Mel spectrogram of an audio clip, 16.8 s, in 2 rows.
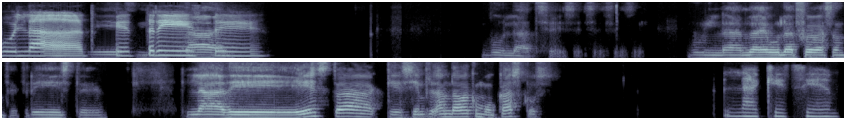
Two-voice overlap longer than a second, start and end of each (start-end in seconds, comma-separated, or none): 0.8-2.4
